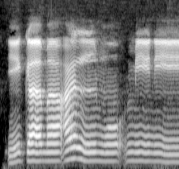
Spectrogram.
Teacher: alif lam qamariyah, lamnya dibunyikan dengan jelas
